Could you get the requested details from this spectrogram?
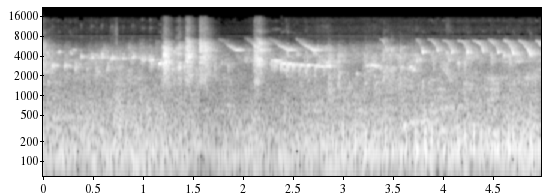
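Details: Intense red canary trained in Spanish Timbrado song: a few broad rustles or wingbeats, then high slurred notes and a quick rising trill series, with background hiss.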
